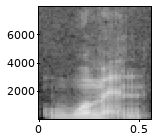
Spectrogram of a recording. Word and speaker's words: woman: Even though the singular and the plural form of women and woman have the same spelling at the beginning, W-O-M, the pronunciations are different. Woman, women.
